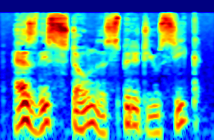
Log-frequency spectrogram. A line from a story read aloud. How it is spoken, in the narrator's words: Butzo asked quietly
